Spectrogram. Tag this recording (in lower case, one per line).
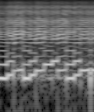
plucked string instrument
electric guitar
musical instrument
guitar
music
